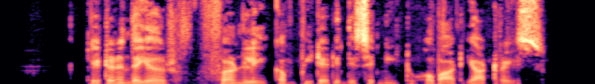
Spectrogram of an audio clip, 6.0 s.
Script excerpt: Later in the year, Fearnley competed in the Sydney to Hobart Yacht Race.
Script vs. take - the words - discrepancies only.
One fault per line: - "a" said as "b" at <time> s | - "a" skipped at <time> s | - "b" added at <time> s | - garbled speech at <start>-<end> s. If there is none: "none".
none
